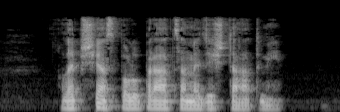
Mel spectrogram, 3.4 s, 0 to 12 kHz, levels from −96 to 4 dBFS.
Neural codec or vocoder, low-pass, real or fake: none; 7.2 kHz; real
